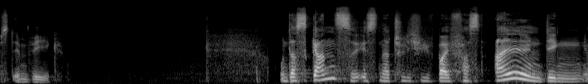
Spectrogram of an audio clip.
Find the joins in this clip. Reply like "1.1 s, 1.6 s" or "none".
2.7 s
